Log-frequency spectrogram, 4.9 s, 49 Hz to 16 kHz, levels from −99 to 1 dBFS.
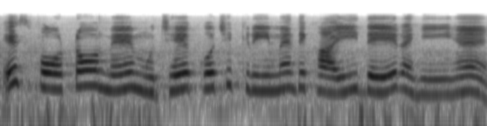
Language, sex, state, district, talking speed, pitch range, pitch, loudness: Hindi, female, Madhya Pradesh, Katni, 125 wpm, 245-285 Hz, 265 Hz, -17 LUFS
